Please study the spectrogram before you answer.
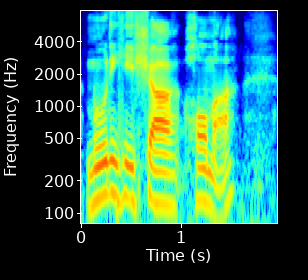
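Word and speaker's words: Munehisa Homma: trader this Mooney he shot so I'm gonna pronounce it properly here after a couple beers Mooney he Shaw Houma he was one of the first and one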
